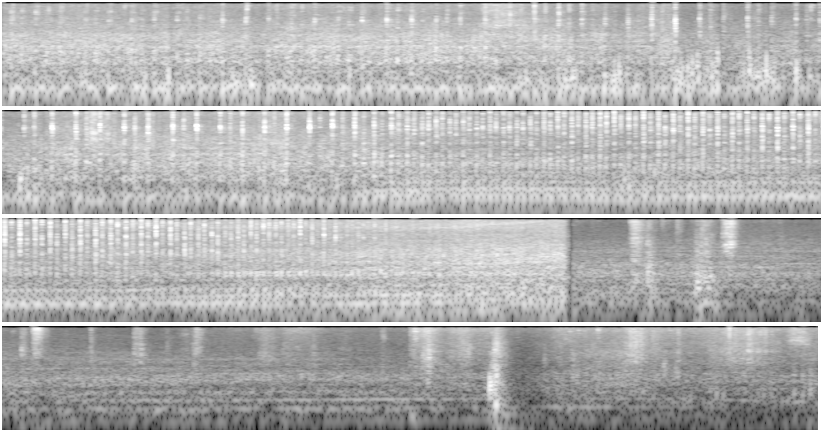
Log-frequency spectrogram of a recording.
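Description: Loud, steady motor-vehicle noise that cuts off abruptly about eleven seconds in. Quieter handling clicks and a single sharp knock follow.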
